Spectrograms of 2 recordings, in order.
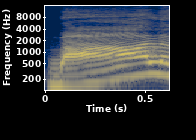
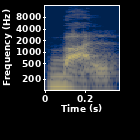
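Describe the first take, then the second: First: The vowel is drawn out long. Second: The vowel is kept short. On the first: The speaker calls it wrong. "ബാൽ എന്ന് വായിക്കരുത്" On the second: The speaker calls it right. "ഷോർട്ടായിട്ട് ഉച്ചരിക്കണം"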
